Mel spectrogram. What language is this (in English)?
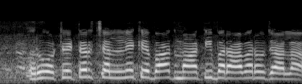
Bhojpuri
